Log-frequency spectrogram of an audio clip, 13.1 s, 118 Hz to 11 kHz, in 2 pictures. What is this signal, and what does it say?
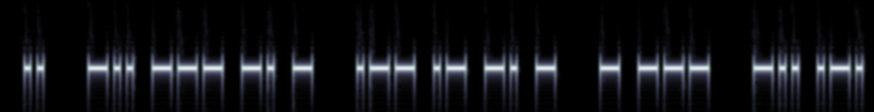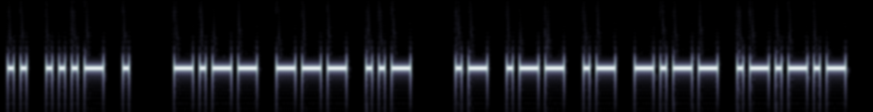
Morse code, heard as a keyed tone, about 25 wpm, 700 Hz. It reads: I DONT WANT TO DRIVE YOU AWAY.
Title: Sentences from Top 1000 Words - Review Part 2 - 25wpm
